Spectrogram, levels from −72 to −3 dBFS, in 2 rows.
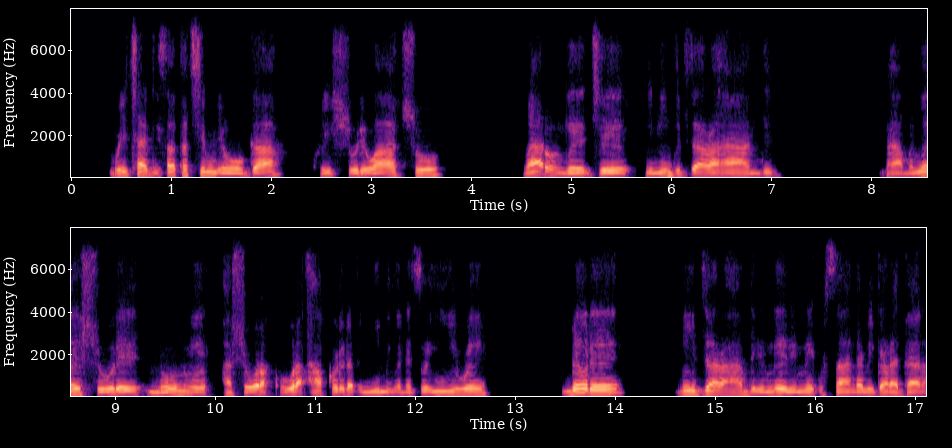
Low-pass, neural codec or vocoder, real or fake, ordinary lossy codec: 7.2 kHz; codec, 24 kHz, 1 kbps, SNAC; fake; Opus, 16 kbps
